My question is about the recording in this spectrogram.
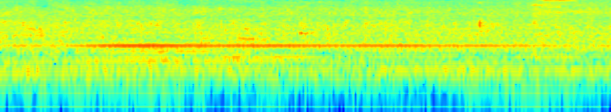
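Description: Ambient music with held, steady notes, one high note sustained over quieter lower ones, over a wash of moving water from the pool.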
